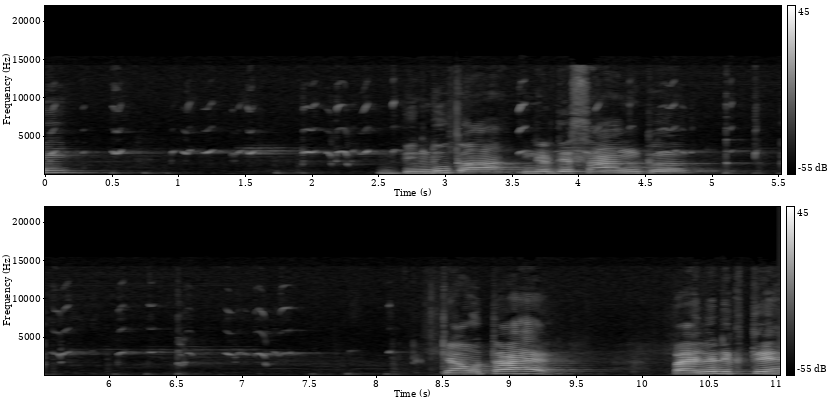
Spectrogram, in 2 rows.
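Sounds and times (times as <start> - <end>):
marker pen squeaking on whiteboard: 0.0 - 8.9.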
